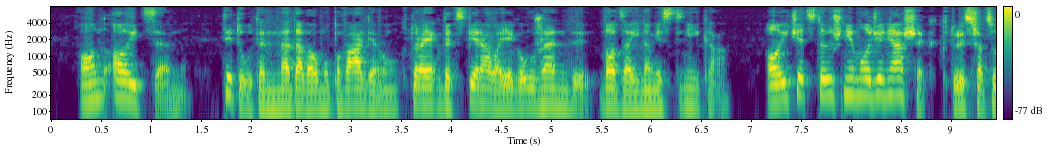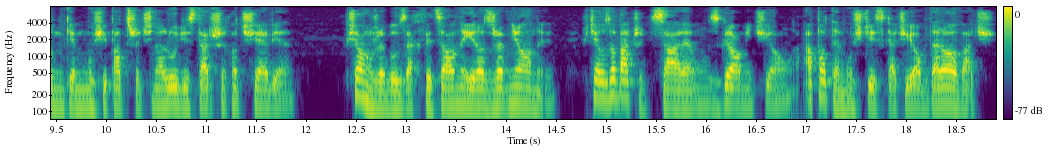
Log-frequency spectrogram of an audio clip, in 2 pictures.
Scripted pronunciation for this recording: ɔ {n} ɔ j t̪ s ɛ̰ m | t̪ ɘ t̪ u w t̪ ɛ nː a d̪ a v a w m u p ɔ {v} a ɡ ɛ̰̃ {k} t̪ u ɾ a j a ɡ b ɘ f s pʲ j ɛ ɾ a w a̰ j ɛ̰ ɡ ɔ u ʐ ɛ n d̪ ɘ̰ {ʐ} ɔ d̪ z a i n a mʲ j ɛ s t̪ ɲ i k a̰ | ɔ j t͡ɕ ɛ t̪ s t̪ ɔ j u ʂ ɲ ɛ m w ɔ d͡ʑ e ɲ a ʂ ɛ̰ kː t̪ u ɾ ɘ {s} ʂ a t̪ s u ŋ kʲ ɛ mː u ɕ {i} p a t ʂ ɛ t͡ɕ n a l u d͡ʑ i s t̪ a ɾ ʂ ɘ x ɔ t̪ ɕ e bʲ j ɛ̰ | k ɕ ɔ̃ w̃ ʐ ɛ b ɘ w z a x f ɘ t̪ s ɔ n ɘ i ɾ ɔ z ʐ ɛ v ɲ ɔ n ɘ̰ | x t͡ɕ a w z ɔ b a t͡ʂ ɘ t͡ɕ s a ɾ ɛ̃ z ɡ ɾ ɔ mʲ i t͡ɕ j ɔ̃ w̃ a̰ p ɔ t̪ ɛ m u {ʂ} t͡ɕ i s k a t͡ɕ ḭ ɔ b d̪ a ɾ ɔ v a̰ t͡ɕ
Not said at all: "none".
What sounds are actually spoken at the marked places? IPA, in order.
n, v, k, v, s, i, ɕ

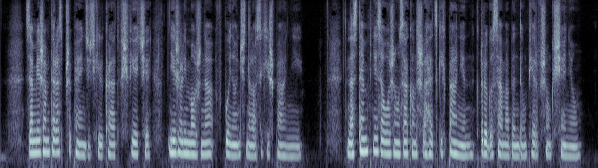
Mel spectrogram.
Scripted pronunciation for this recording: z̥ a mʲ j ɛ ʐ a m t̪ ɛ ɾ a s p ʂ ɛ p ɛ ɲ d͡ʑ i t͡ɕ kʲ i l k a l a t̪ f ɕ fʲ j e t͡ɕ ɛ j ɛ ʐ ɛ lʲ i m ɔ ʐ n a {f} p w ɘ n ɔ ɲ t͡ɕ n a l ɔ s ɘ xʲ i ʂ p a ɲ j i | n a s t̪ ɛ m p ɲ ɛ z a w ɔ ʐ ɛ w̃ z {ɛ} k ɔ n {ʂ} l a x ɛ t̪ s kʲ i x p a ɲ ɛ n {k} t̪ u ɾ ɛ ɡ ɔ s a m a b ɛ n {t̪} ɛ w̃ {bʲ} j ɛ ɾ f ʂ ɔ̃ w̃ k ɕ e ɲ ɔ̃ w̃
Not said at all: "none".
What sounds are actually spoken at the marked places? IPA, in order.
f, a, ʂ, k, d̪, pʲ

